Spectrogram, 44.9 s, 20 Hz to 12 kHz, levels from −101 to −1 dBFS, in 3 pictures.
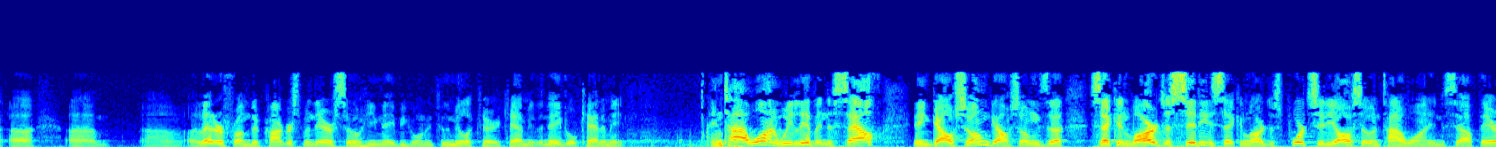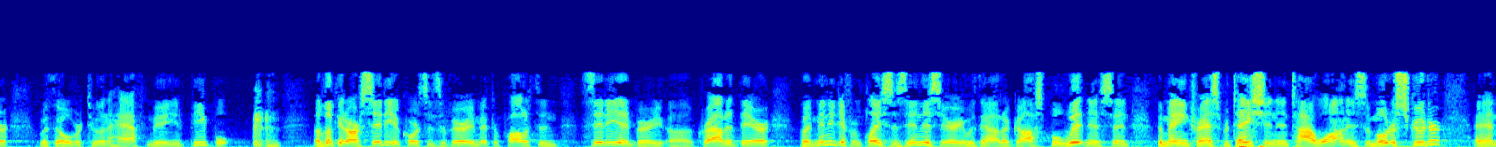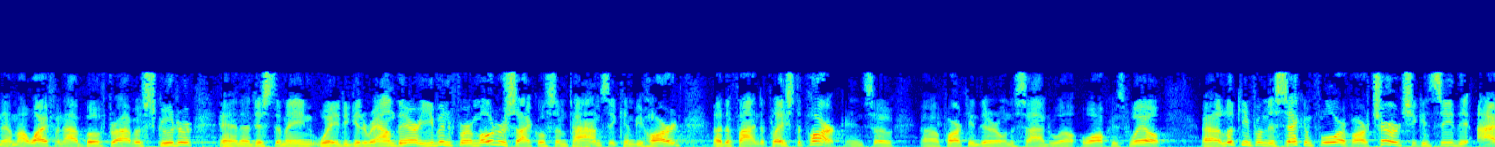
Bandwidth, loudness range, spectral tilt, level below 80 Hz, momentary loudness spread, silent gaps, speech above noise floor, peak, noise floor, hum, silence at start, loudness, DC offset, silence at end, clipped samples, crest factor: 6.2 kHz; 7 LU; -3.5 dB/octave; -48 dBFS; 13 LU; none; 26 dB; -12 dBFS; -60 dBFS; none; 0.1 s; -35 LUFS; under 0.1%; 0 s; under 0.1%; 24 dB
